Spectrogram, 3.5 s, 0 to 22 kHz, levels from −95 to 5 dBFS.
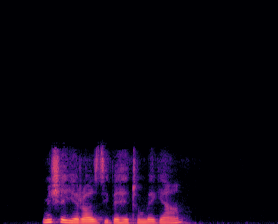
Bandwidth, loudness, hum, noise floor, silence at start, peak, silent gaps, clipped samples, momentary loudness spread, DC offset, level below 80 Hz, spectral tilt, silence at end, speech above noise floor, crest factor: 8 kHz; -28 LUFS; none; -84 dBFS; 0.55 s; -12 dBFS; none; under 0.1%; 10 LU; under 0.1%; -66 dBFS; -6 dB/octave; 1.2 s; 57 dB; 16 dB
